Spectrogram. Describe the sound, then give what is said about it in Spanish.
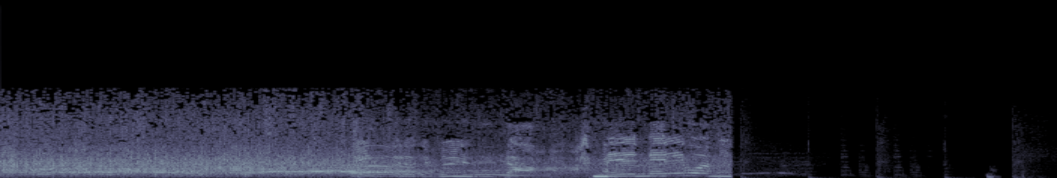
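Loud audience applause fills the first five seconds with voices talking over it, then stops abruptly, leaving only sparse, quiet speech sounds. “prepárame los aplausos, por favor”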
